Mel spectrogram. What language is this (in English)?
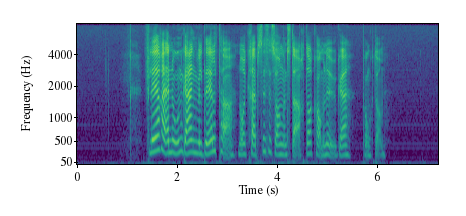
Norwegian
